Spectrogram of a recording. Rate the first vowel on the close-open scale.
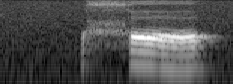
open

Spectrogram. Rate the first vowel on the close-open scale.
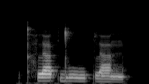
open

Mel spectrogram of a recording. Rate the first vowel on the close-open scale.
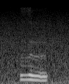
close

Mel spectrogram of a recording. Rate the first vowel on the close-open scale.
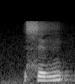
close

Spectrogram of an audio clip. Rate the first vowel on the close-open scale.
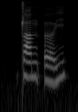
open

